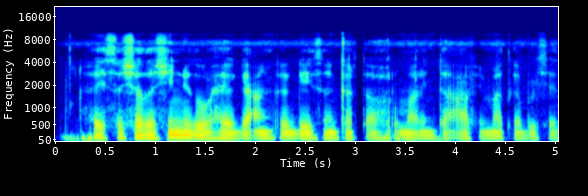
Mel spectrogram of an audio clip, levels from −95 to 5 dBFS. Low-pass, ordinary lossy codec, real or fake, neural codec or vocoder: 9.9 kHz; none; real; none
